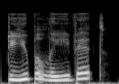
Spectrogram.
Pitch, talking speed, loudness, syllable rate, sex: 225 Hz, 200 wpm, -12 LUFS, 6.5 syllables/s, female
